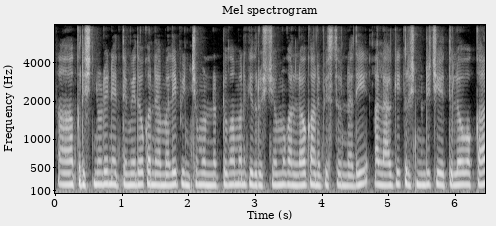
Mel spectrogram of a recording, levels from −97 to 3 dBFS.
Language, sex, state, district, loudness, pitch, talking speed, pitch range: Telugu, female, Andhra Pradesh, Krishna, -14 LUFS, 205 Hz, 160 wpm, 200-210 Hz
